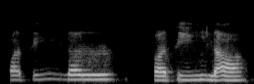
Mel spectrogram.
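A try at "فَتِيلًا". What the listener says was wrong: Minute ٹھہریں۔ فتیلا پڑھا آپ نے، ہم نے الف مدہ میں چینج کرنا ہے نا، یہاں وقف کرتے ہوتے الف مدہ کو کتنے کاؤنٹس پڑھتے ہیں؟ 2 کاؤنٹس، تو اس کو لمبا کریں نا لام کو۔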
